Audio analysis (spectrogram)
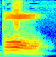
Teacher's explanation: It's not ball with a plain L, but ball with a velarized one.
